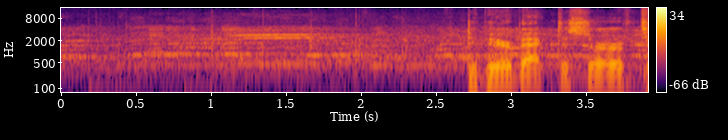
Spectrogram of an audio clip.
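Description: Young women cheer and shout excitedly nearby.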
